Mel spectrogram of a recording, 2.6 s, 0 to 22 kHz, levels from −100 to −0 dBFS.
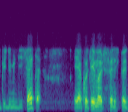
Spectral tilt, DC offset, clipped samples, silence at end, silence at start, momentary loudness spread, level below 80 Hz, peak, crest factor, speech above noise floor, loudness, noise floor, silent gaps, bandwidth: -8.5 dB/octave; under 0.1%; under 0.1%; 0 s; 0.05 s; 12 LU; -82 dBFS; -6 dBFS; 18 dB; 35 dB; -23 LUFS; -58 dBFS; none; 4 kHz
